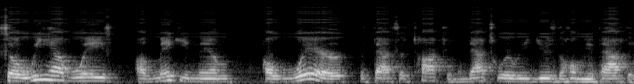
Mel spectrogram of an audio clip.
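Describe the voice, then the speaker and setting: This man's voice has a fairly high pitch, a dark, mellow tone, a somewhat breathy quality and ordinary pitch variation. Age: 60s. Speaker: chiropractor. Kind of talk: interview.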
